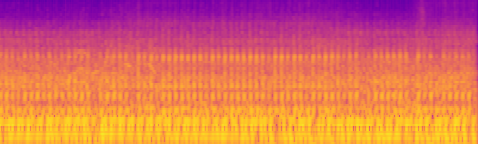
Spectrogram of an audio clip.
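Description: Off-road vehicle engine running steadily with a fast, even beat, holding an even speed without revving.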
